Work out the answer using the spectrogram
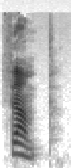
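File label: "thump", English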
